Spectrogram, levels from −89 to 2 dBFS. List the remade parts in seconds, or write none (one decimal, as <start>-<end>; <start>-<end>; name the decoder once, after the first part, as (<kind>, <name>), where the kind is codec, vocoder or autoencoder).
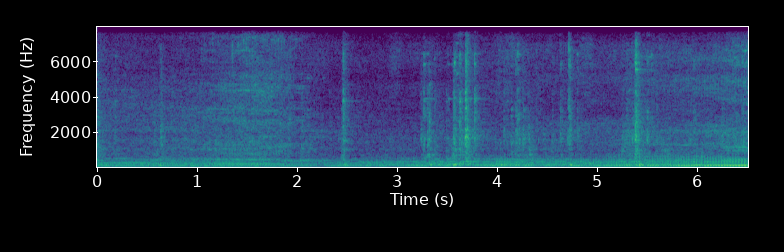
none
